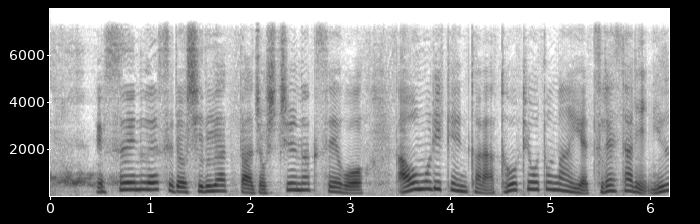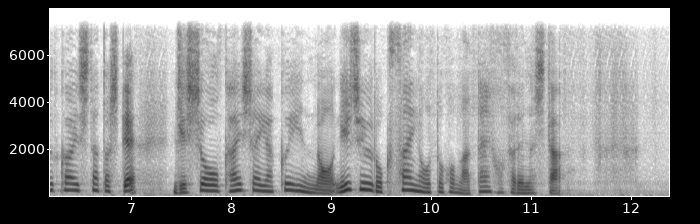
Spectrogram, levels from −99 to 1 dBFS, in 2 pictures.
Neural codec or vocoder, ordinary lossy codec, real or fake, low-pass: codec, 16 kHz, 1 kbps, FunCodec, trained on Chinese and English, 50 frames a second; none; fake; 7.2 kHz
